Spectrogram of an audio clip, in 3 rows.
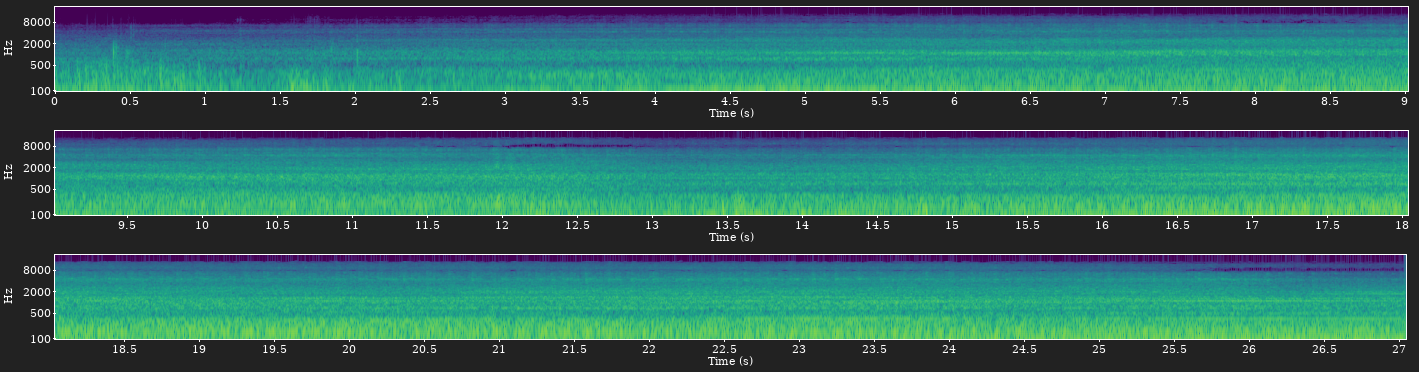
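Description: Cat 938G wheel loader's diesel engine idling steadily, getting louder over the first few seconds.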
